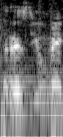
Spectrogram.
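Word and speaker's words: résumé: बनाना पड़ता है, उस बायोडेटा को इंग्लिश में रिज्यूमे कहते हैं। लेकिन इसी वर्ड का एक और अर्थ होता है, एक और उच्चारण होता है जिसे रिज्यूम पढ़ते हैं, टू स्टार्ट अगेन।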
